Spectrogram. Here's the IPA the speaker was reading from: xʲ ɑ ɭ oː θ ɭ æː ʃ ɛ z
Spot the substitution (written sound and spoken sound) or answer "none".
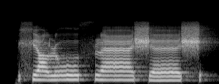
z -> ʃ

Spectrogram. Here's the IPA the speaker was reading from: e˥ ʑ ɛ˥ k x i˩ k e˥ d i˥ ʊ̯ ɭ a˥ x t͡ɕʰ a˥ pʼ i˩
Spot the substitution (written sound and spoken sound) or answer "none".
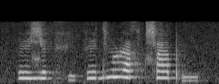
none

